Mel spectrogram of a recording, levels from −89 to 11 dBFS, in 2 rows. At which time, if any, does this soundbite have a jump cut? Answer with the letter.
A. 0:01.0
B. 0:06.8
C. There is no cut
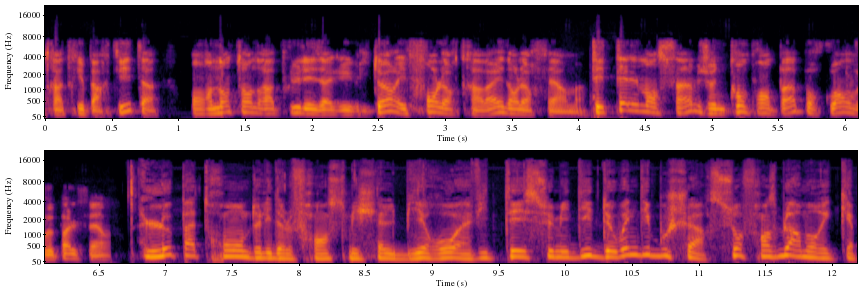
C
